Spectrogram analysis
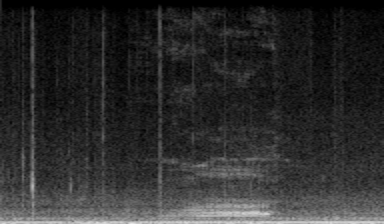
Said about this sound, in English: Whoa. Idiots. Bro just decided he was turning, told everybody, figure it out, slams on his brakes. And he tried to like make up for it for like turning on his turning signal as he's turning.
